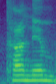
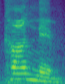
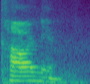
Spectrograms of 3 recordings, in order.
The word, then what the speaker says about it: Kanem: So he came from here, then he made his way into Kanem Borno. Alright, he made his way into, okay, it's Kanem, not Karnem. Kanem. Kanem Borno.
